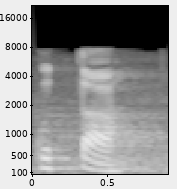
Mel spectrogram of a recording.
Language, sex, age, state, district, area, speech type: Maithili, female, 45-60, Bihar, Supaul, rural, read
